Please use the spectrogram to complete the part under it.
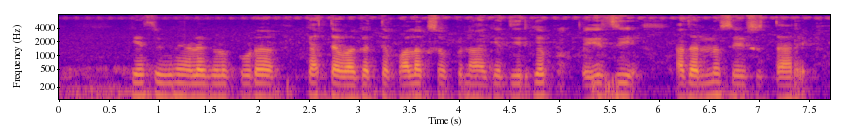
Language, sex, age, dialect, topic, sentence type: Kannada, male, 25-30, Central, agriculture, statement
